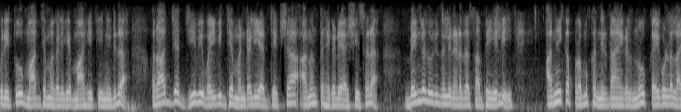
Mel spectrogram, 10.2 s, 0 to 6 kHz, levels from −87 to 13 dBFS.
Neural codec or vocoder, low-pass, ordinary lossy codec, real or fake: none; 5.4 kHz; Opus, 16 kbps; real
